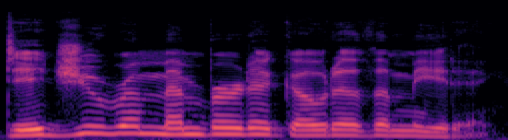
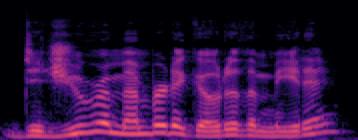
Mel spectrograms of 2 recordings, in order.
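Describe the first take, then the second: First: The sentence is spoken slowly. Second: The sentence is spoken fast. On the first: "Let's say it again, slowly" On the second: "if I want to speed it up"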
